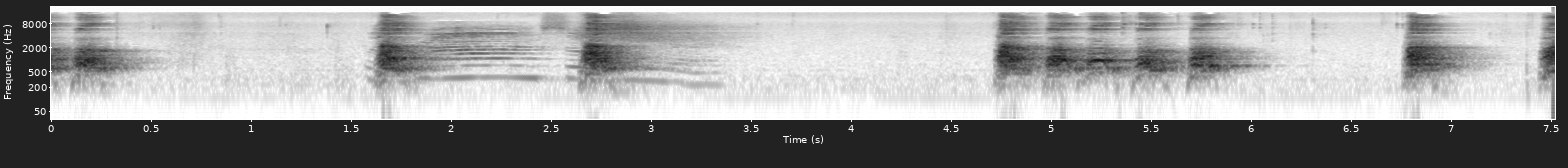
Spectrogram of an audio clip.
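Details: Sofia the dog barks at nothing indoors: single sharp barks, a whining tonal bark with stacked harmonics, then a rapid burst of four or five barks and another lone bark.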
